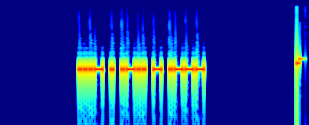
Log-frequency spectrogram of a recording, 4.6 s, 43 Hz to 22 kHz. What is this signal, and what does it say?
Morse code, heard as a keyed tone, about 30 wpm, 700 Hz. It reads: VELTJ
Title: Code Groups - 5 Letter:Numbers - 30wpm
